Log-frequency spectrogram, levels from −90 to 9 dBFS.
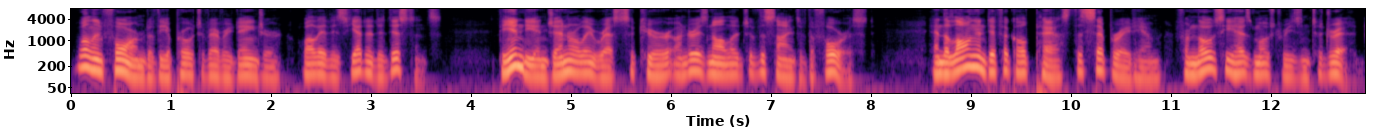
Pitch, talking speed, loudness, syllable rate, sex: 110 Hz, 215 wpm, -21 LUFS, 6.3 syllables/s, male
